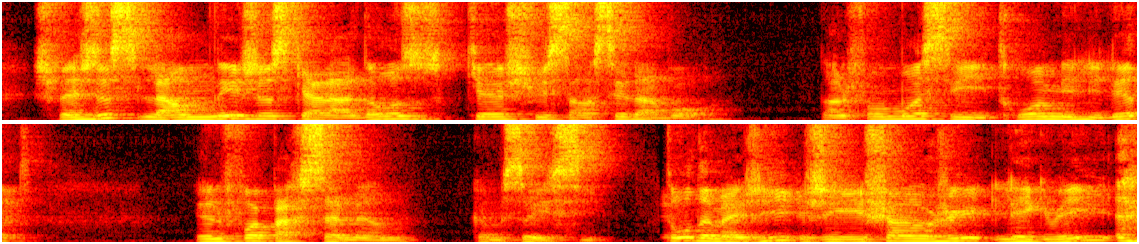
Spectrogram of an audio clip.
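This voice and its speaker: Moving at a fairly slow pace, this man's speech shows ordinary pitch variation. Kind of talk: casual vlog.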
